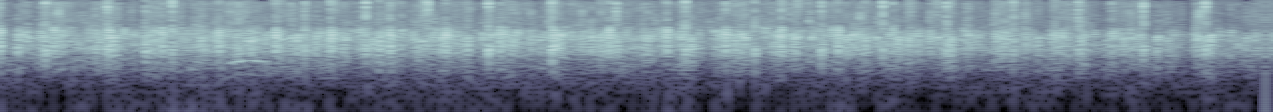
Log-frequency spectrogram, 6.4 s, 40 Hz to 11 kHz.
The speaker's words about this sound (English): And before I forget, let's make sure to give the wonderful men, I was going to say women, but it's just men here today, men of the 101st Airborne Division Color Guard, a big round of applause.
